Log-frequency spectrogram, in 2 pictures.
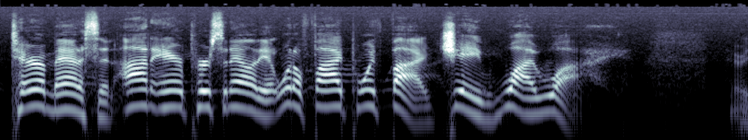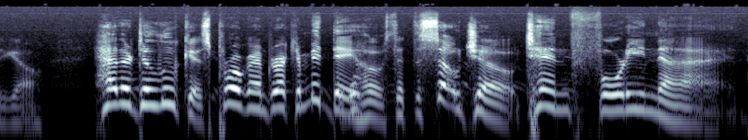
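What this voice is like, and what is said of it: Announcer-style radio voice. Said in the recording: “I'm doing my best radio voice. I'm getting practice doing my doing some radio voice”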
